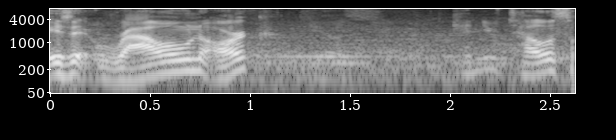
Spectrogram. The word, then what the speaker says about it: Raonark: that's a pretty cool name so am I pronouncing this right is it R Arc yes can you tell us a little about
